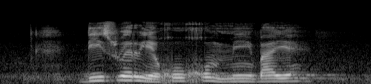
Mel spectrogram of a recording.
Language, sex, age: Northern Sotho, male, 25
